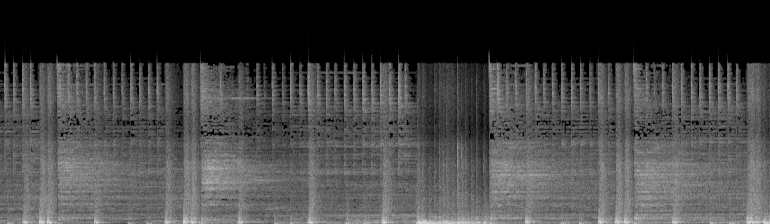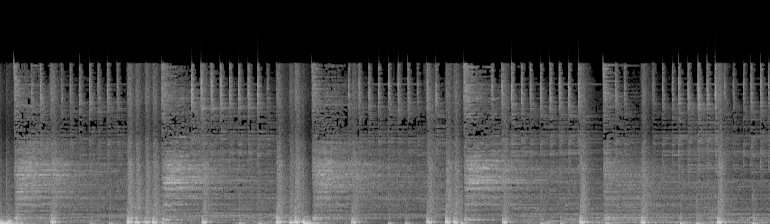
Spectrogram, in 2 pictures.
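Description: A drum kit played in a steady beat on bass drum and snare, with cymbal crashes every few seconds.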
